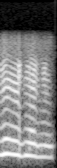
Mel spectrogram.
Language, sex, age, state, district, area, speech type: Bengali, female, 45-60, West Bengal, South 24 Parganas, rural, conversation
